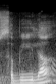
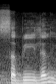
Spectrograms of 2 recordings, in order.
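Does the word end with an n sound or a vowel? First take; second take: vowel; n sound. First: The word ends with a long a vowel. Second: The word ends with an n sound. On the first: The reading stops at this word. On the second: The reading continues without stopping.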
